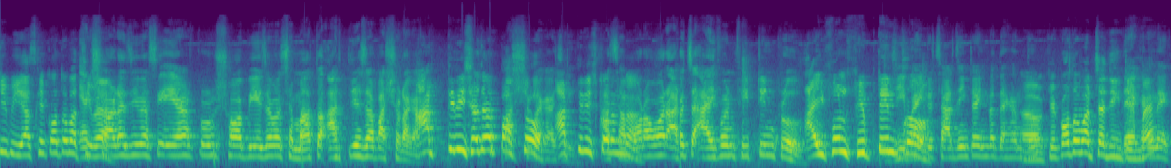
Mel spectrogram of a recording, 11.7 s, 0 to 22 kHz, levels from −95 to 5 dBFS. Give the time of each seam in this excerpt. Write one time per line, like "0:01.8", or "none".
0:06.9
